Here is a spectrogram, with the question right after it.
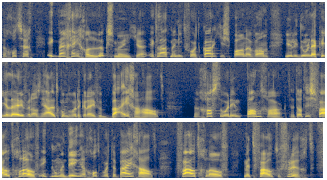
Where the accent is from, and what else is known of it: Netherlands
